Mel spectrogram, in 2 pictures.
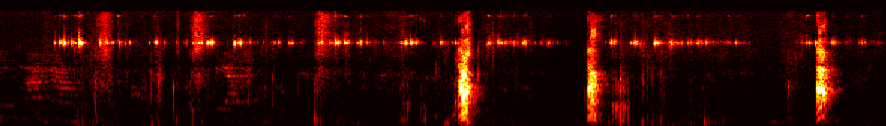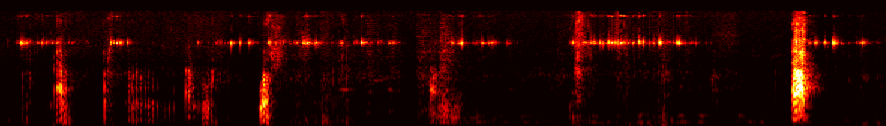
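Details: Chihuahua giving short, sharp barks spaced several seconds apart, with a steady high squeaky whine running through the background and quiet human speech indoors.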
